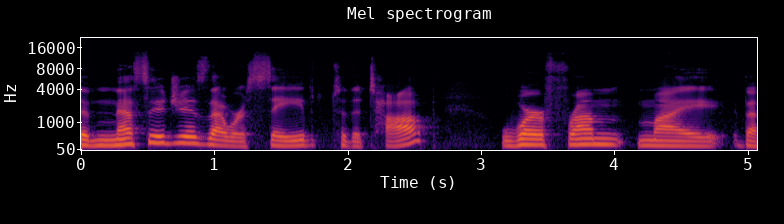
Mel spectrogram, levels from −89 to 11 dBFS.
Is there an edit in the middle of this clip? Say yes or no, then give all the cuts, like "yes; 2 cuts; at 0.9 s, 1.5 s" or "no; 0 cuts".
no; 0 cuts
